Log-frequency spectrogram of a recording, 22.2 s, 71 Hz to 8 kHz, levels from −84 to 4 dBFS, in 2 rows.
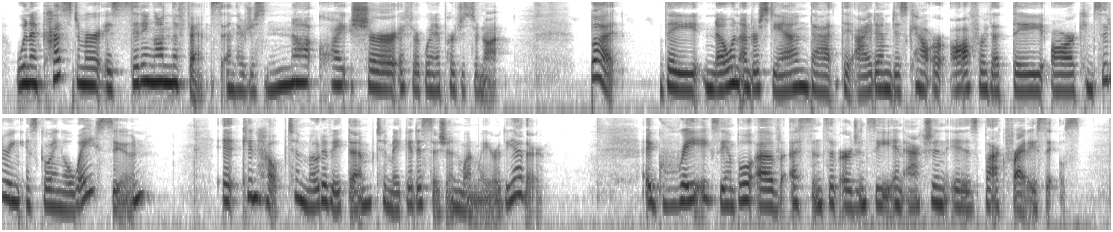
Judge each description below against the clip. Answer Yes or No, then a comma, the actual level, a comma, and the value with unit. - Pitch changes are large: No, average, 3.8 semitones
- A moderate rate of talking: Yes, average, 185 wpm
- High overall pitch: Yes, high, 215 Hz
